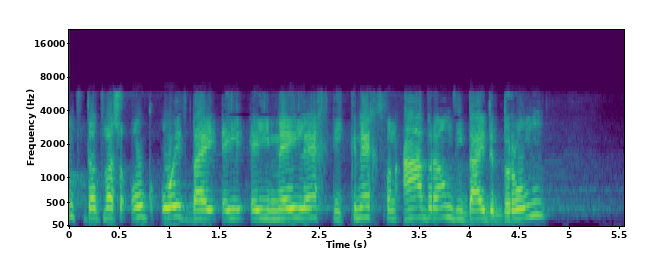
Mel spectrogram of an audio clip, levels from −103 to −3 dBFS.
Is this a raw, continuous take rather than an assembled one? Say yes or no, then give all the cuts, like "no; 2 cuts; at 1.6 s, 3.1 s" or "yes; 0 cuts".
yes; 0 cuts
